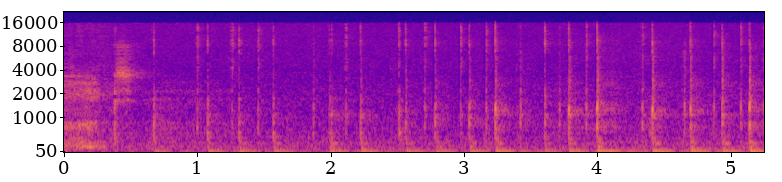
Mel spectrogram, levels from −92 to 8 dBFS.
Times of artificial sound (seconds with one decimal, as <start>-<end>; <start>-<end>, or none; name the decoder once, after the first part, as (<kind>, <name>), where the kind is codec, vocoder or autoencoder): 0.0-2.0 (vocoder, BigVGAN v2)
